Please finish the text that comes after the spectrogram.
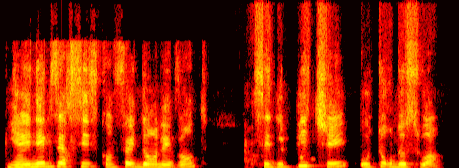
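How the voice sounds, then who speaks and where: A woman taking part in a casual group training chat, talking in a lively, encouraging way. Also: fairly high pitch, moderate pace, dry recording.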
